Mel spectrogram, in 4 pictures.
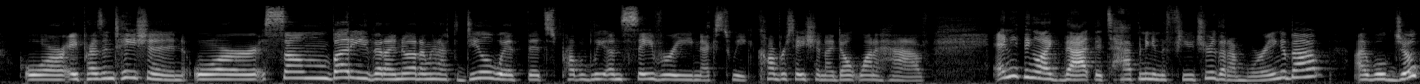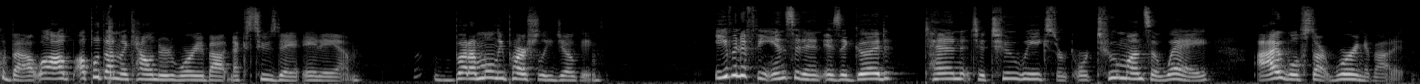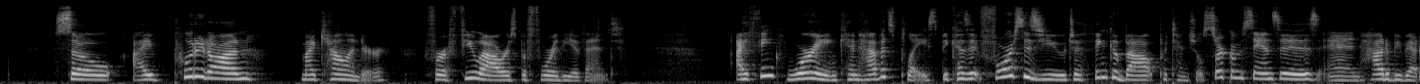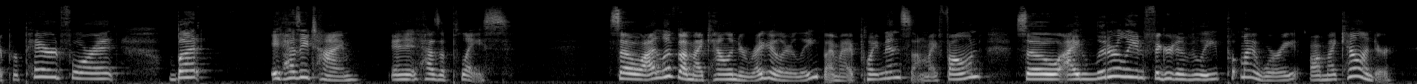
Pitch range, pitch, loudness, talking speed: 205-260 Hz, 235 Hz, -24 LUFS, 165 wpm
